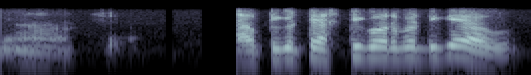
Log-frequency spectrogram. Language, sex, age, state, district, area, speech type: Odia, male, 45-60, Odisha, Sundergarh, rural, conversation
